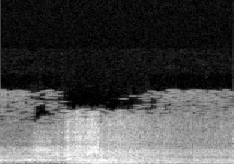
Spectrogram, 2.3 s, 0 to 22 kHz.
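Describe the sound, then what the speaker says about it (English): A 12-cylinder, 300-horsepower Ferrari engine revs up steadily, swelling to a peak near the middle and then holding at a continuous roar, with no talking over it. "To understand a Ferrari, you must listen. The engine speaks."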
